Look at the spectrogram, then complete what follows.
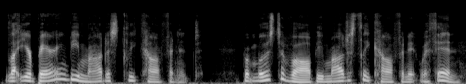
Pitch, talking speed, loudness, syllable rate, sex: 150 Hz, 180 wpm, -19 LUFS, 5.7 syllables/s, male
